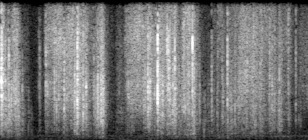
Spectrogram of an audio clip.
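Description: Pages being leafed through: a run of crisp, papery rustles and flicks, several quick turns in a row, fairly soft and steady with no voices.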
